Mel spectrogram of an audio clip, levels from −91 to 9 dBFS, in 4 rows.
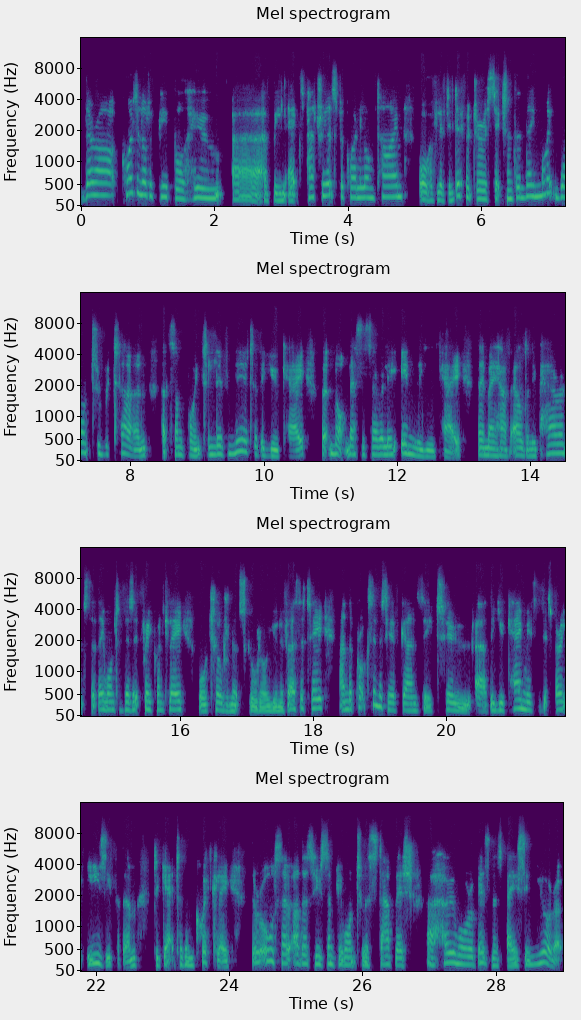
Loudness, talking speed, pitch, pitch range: -28 LUFS, 205 wpm, 180 Hz, 155-215 Hz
